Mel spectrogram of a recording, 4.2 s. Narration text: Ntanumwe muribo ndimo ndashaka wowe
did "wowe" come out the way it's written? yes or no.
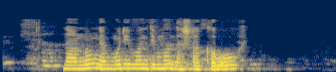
yes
